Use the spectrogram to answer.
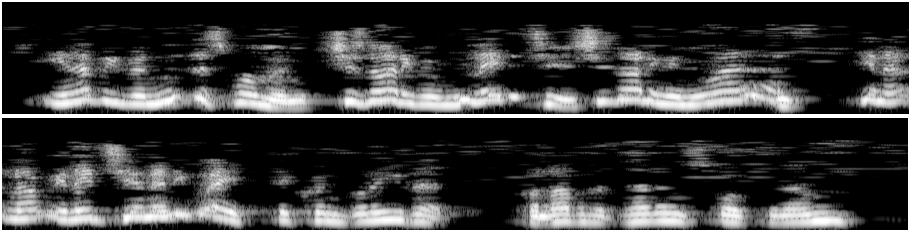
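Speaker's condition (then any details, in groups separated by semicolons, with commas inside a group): No condition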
